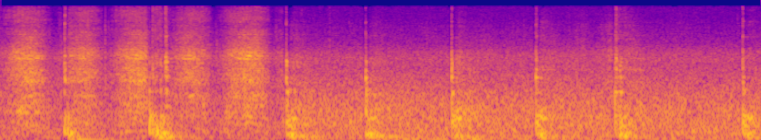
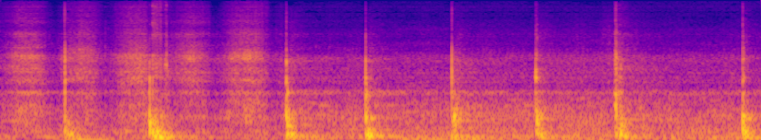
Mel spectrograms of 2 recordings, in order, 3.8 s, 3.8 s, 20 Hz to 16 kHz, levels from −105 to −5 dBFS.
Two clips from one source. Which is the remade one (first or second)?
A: second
